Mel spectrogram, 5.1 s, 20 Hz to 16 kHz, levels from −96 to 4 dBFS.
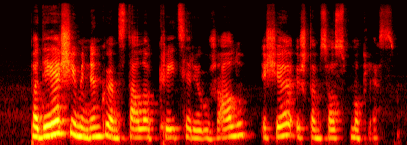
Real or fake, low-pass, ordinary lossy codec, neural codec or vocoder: fake; 14.4 kHz; AAC, 96 kbps; vocoder, 44.1 kHz, 128 mel bands, Pupu-Vocoder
